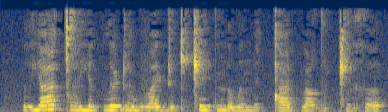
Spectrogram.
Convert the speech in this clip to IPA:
ə̤jaǀa̤ jɛkʷləɖa̤w vajɖɛtǁetŋʌ wəmɛ̤ǃakʷɛw dˤi̤ǁə̤xʌ

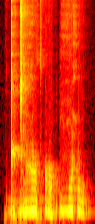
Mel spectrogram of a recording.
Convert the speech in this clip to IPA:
ɡ͡ǃɛ̤ɡ͡ǁeʕɒt͡sʼɔ | pʲɛ̤ɦeħu

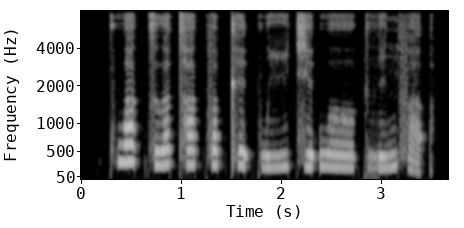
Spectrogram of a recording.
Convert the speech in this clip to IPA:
kʰwa˥˩k̚sɯ˦˥a̯ tʰa˥˩k̚fa˥˩p̚kʰe˥˩ʔkwiː˦˥ t͡ɕe˦˥ʔ wɤː˧ kri˦˥nfa˨˩ʔ

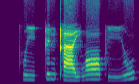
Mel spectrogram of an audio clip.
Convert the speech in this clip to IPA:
kʷʰiː˨k̚t̪ɪ˧ŋt̪ʰaː˨j wɔː˧pʰiː˨˥w

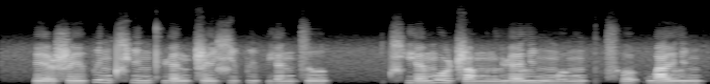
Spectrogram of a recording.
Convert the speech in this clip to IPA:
ḛ˨˩ɪ̯ʂe˧˥ɪ̯pi˥˩n t͡ɕʰi˥nt̪ʰɥɛ˥˧nʈ͡ʂe˥˩ɪ̯ɕi˥ pi˥˩ pjɛ˧˥nt͡sɹ̩˥ | t͡ɕʰjɛ˧˥mo˥˩ʊ̯ʈ͡ʂɑ˩ʊ̯mə˩n lɥɛ˥ li˥˩ŋmɤ˧˥ŋ | t͡sʰɤ̰˨˩ kwa˥ɪ̯li˨ŋ

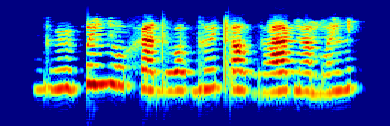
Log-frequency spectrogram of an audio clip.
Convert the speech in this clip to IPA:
ɡʱʉpẽ ʎoxadʱulˠɡɨ tʼɐlˠɡʱaɡãbɐ̃ʎ

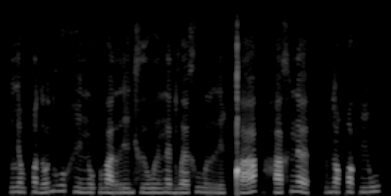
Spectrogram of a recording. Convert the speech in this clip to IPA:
livqʷɐdod vuxi nuʔvarid xʲuwɨ nɛdwɛx vuri ǃa | hax nɛ | duqʷikiw

